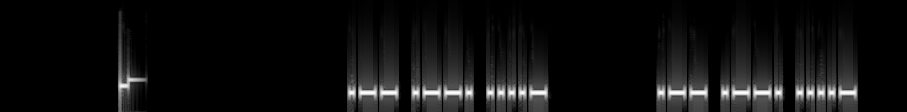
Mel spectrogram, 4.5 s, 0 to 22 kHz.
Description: Morse code, heard as a keyed tone, about 46 wpm, 700 Hz. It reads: WP4 WP4
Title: USA Call Sign Prefixes - Repeated 2x - 45wpm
